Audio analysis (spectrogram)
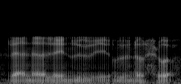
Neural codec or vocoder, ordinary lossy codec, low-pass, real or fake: autoencoder, 22.05 kHz, a latent of 192 numbers a frame, VITS, trained on many speakers; none; 3.6 kHz; fake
